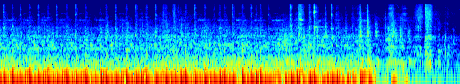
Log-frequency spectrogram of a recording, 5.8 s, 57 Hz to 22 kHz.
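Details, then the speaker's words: 1974 VW Beetle with Weber IDF carburetors, cold: lumpy uneven thumping about two beats a second, fades and nearly stalls without throttle; running on one cylinder fewer from a blocked idle jet, main jets clear. "still blocked here it's down on one cylinder there anyway see it won't idle at all while it's cold when it's down on one cylinder like that"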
